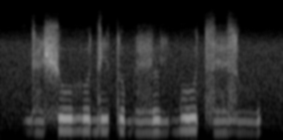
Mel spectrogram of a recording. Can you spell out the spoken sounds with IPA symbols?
ɡ æ̤ ʃ u ɦ u d i tʷ ə bʱ ɛ̤ l i̤ ɓ u t͡s ɛ̤ z ṳ

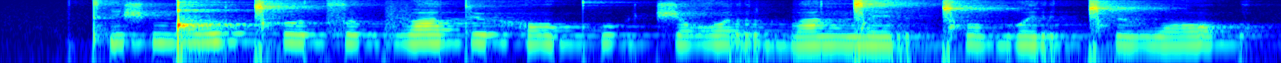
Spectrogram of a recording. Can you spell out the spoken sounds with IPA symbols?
tʼ i ʃ ŋ͡ǃ ɔ ʊ̯ ǀʰ ɤ t͡s ɤ ɡ v a t ʏ h ɔ kʷʰ ɤ ɡ t͡ʃ ɘ ʁʷ ɐ r b a ŋ͡ǀ e r ǀʰ o ɡʷ e r ǀʰ ʏ v ɔ ɡ

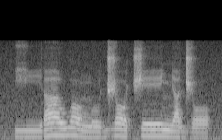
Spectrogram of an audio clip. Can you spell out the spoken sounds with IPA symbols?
ɣ iː˨ ɾ aː˦ w ɔ˦˨ ŋ o˨ d͡ʒ ɔ˦˨ t͡ʃ eː˦ ɲ a˧ d͡ʒ ɔ˨

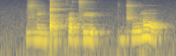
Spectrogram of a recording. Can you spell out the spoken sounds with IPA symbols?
ɮ ẽ ɡ͡ǃ ɔ k ɐ d͡z ɪ | d͡ʒ u ɾ ɔ̃

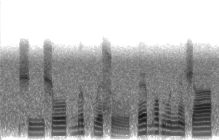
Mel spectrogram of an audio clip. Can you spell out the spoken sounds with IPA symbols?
ʃ iː˧ ʃ oː˦ ɡ͡b ə˦ kʷ ɛ˧ s oː˨ | ɛ˦ b ɔ˦ ɡʷ ũ˧ n ɛ̃˦˨ ʃ aː˦

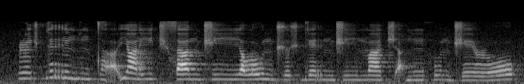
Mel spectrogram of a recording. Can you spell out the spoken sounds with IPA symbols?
ɭ ĩ ʃ ɡ ɪ r ĩ ɡ ĩ ɡ dʱ a̰ j ã ɾ iː t͡ʃ s a n d͡ʒ iː lˠ u n d͡ʒ o ʃ ɡ e r n d͡ʒ iː m ãː t͡ʃ a̰ ɡ ĩ h u n d͡ʒ e ɹ o

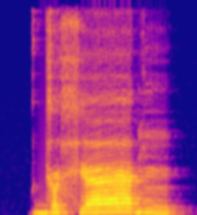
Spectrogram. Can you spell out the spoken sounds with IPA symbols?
ɡʲ ɒ xʲ æː ɡ ĩ

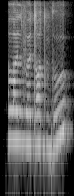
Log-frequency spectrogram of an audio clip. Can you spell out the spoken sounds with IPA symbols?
lˠ ɨ l v ɵ d ɔ d ŋ ɡ u

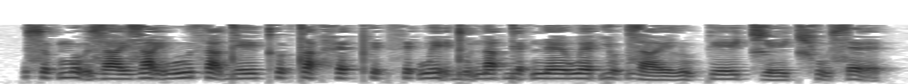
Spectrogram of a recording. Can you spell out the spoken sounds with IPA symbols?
s ʊ˦ ʔ m o̰˦˨ ʊ̯ z a˨ ɪ̯ z a̰˦˨ ɪ̯ w u˦ θ ä̰˦˨ d e˦ ɪ̯ kʰ ʊ˦ ʔ t ä˦ ʔ h ɛ˦ ʔ pʰ ɪ˦ ʔ θ ɪ˦ ʔ w ḛ˦˨ ɪ̯ d ṵ˦˨ n ä˦ ʔ ɡ ɛ˦ ʔ n ɛ˦ w ɛ˦ ʔ j ʊ˦ ʔ z a˨ ɪ̯ l ṵ˦˨ k e˦ ɪ̯ t͡ɕ e˨ ɪ̯ t͡ɕʰ ṵ˦˨ s ɛ̰˦˨

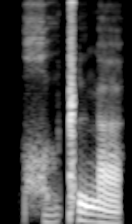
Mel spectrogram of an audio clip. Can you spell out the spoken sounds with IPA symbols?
χ ṳ ǁ ʉ ŋ a

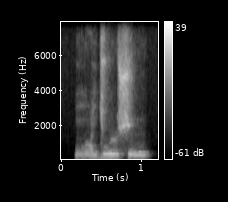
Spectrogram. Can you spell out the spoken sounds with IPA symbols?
ŋ ɔ̃ ɟ u ɭ ʃ ɯ

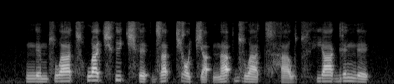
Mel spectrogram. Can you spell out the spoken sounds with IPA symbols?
ŋ e˧ m s w a˦ t͡sʰ w a˦ t͡ɕʰ i˦ t͡ɕʰ e˨ ʔ d͡z a˦ t̚ ɕ ɔ˨˩ t͡ɕ a˨ ʔ n̪ a˦ ʔ d͡z w a˨˩ t͡sʰ a˨˩ w t͡sʰ j a˦ ɡ e˥˧ ŋ e˨ t̚

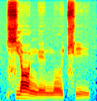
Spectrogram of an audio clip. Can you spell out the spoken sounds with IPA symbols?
ɕ j ɑ˥˨ ŋ e˥˨ ɪ̯ n̪ o˨˦ ʊ̯ t͡ɕʰ i˥˨

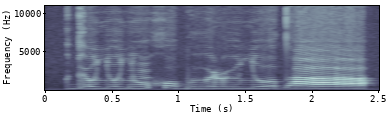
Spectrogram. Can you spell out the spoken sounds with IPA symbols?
ɡʲ ɔ ʎ ɤ ʎ õ x o b ɯː ɭ ʉ ʎ ɤ dʱ aː

